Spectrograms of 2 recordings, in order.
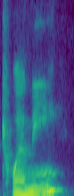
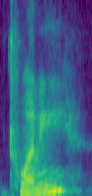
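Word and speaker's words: twenty: So I do have a video about pronouncing 20 and 2020, where we again leave that NT, that T sound out, and it sounds more like 20. But the difference between 20 and 20, I can't even hear that when I'm saying it.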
